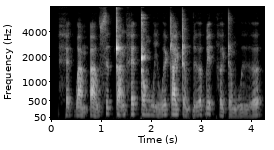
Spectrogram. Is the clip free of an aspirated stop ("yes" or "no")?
yes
